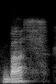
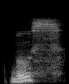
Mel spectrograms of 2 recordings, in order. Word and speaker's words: BUS: the company so uh don't get the pronunciation wrong so this is actually actually called boost not bus so uh this is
